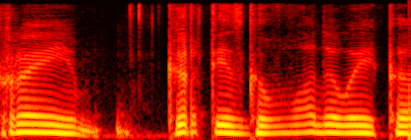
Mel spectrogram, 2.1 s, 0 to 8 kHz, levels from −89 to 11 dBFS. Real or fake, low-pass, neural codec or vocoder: fake; 7.2 kHz; codec, 16 kHz, 1 kbps, X-Codec, HuBERT features, trained on balanced general audio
